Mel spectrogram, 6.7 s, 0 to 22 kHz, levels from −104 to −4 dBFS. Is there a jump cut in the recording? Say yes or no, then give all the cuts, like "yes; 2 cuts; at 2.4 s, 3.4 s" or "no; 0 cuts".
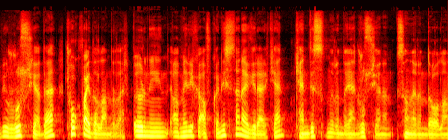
yes; 1 cut; at 0.9 s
